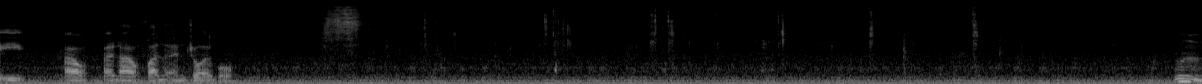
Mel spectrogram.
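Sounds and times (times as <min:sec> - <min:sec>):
steady low hum: 0:00.0 - 0:12.0
person chewing noodles: 0:03.2 - 0:10.4.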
